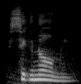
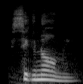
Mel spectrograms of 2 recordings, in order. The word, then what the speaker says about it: Συγγνώμη: Συγγνώμη. This character isn't pronounced using an English G sound at all. Γ. It's like a very soft, continuous, and loosely held G, almost as if you're gargling, but don't make it sound too throaty.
